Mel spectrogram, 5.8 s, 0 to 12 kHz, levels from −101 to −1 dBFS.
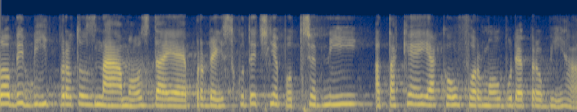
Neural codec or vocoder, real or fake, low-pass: codec, 16 kHz, 8 kbps, FunCodec, trained on Chinese and English, 25 frames a second; fake; 7.2 kHz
